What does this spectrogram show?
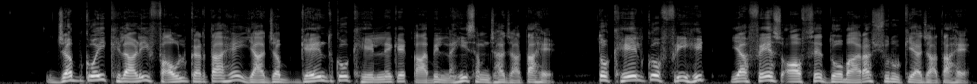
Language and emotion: Urdu, neutral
